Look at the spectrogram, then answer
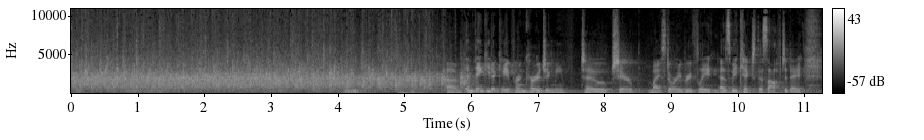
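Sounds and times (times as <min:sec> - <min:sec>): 
round of applause: 0:00.0 - 0:06.0
speech: 0:05.6 - 0:11.2.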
